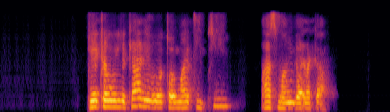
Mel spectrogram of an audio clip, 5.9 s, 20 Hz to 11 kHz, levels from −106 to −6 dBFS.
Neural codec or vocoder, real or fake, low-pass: codec, 16 kHz, 1 kbps, FreqCodec, smaller model; fake; 7.2 kHz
